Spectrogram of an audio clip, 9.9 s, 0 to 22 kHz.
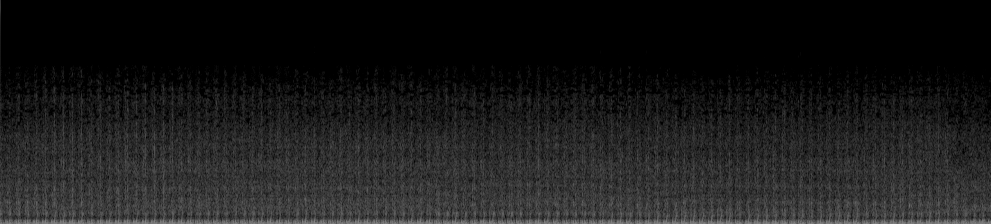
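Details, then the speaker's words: Kawasaki Brute Force 750 ATV after installing a BigGun Evo aftermarket exhaust in place of the stock muffler, before adding a tuner: loud, deep, steady exhaust pulses about three to four per second, no miss or knock; runs properly. "i think that sounds like it sounds pretty freaking nice"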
